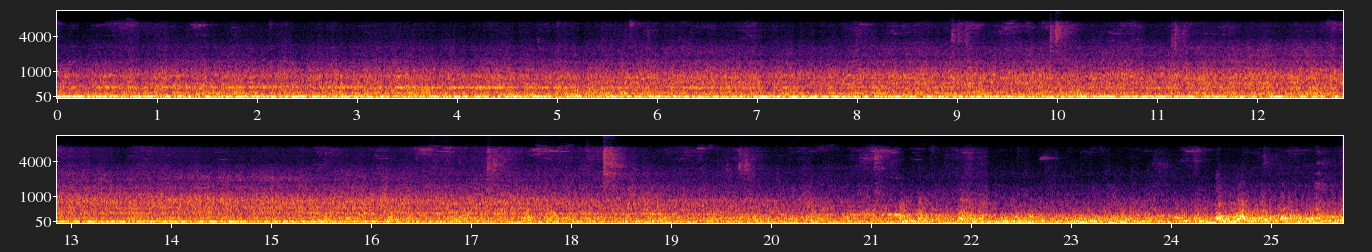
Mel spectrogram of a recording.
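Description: Inside a moving MTR East Rail Line MLR (Metro-Cammell) electric train: a steady rumble of the wheels on the track, with scattered clicks and clacks from the running gear. A steady hum fades out about halfway through.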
